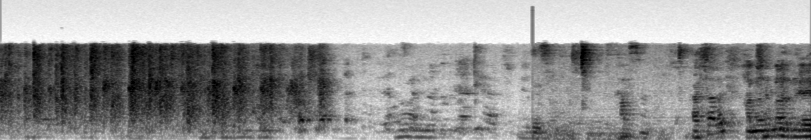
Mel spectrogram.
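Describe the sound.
An audience claps steadily for about three seconds, a dense, loud patter of many hands, before it stops and voices begin talking over a quieter background.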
